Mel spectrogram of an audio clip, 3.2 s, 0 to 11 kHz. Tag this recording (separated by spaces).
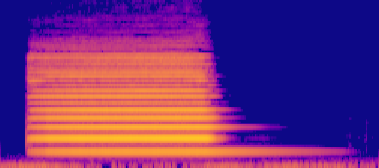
single-note multisample Asharp3 violin good-sounds neumann-U87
